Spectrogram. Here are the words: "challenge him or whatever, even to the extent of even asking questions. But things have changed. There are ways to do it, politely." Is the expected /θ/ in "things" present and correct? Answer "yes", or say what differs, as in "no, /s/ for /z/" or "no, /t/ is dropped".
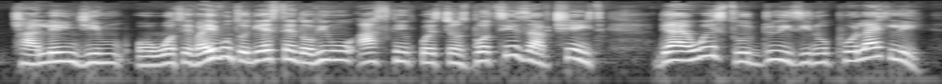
no, /s/ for /θ/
